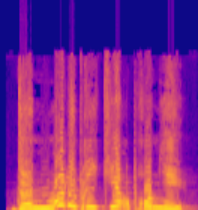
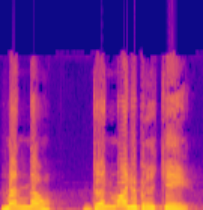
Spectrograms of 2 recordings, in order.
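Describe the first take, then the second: First: Put-on high, loud furious old witch; screeching crone demand; angry witch voice. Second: Put-on high greedy old witch; shrill demanding crone. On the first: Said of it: "La vieille dame arrêta de le hisser". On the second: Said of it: "la vieille dame le regarda avec avidité". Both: A narrator's reading.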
